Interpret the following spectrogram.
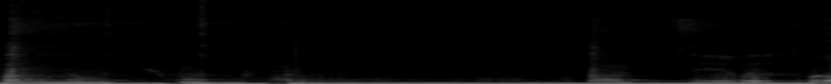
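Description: Live blues band playing electric guitars and bass guitar. The bass moves through a few notes, then holds one long low note for about two seconds.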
